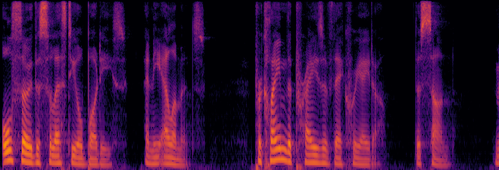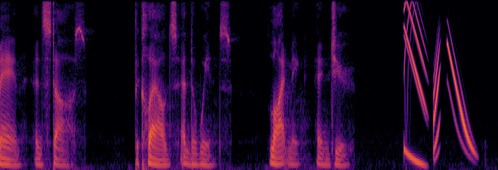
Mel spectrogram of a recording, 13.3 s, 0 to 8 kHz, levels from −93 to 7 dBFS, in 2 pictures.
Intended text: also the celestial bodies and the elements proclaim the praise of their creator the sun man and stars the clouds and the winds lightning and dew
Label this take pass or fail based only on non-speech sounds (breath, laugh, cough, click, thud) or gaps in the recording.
fail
